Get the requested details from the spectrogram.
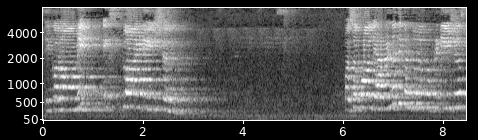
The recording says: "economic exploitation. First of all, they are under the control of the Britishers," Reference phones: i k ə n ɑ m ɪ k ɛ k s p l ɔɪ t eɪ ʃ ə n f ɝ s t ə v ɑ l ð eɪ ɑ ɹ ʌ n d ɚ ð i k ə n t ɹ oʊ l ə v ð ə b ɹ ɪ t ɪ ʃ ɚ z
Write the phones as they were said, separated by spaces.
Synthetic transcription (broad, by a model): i k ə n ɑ m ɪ k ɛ k s p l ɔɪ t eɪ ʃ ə n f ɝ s ə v ɑ l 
